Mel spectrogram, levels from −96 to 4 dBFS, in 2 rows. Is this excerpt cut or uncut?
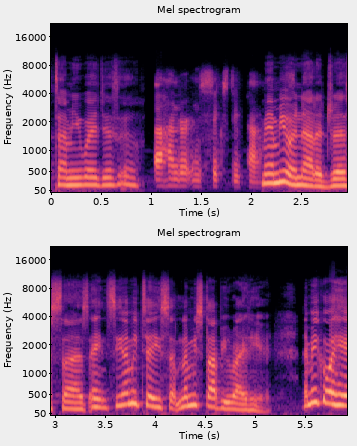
cut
